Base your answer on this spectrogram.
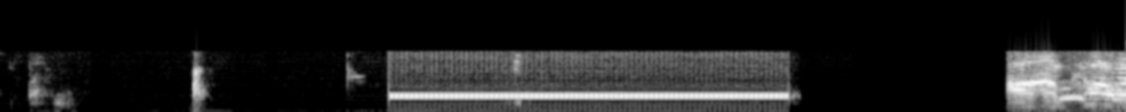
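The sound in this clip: Telephone dial tone while a call is placed: a single steady low hum lasting about two seconds, preceded by a few brief clicks and faint sounds, and followed by a voice starting to speak.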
